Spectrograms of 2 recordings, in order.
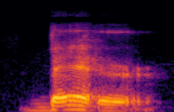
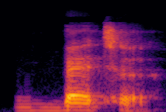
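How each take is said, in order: First: The middle t is a soft flapped r-like sound. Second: The middle t is a clear, strong t. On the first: "Eles acabam transformando em som de R também" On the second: "Ele deixa o T com o som de T mesmo"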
